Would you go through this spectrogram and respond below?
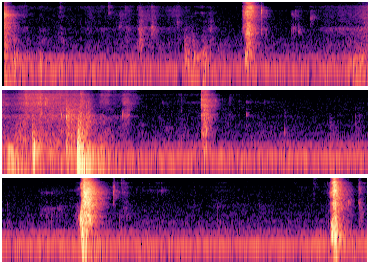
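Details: A female dog sneezes several short, sharp nasal bursts spaced apart, with a snuffly rush between, over a steady low hum.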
